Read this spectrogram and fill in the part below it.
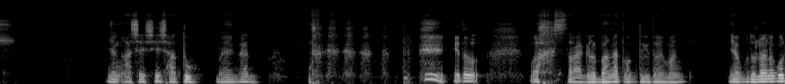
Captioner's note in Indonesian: tertawa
